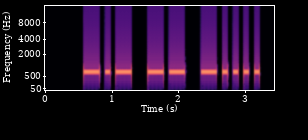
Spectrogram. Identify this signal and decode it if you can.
Morse code, heard as a keyed tone, about 15 wpm, 700 Hz. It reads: KM6
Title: USA Call Signs - 6 Characters - 8x Character Spacing - 15wpm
